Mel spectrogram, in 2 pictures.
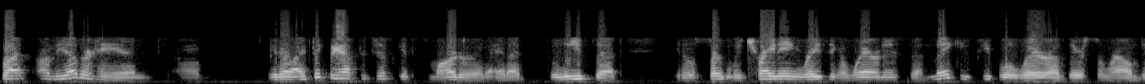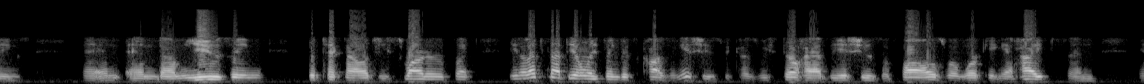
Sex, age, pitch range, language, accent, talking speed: male, 50-69, 100-125 Hz, English, American, 175 wpm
